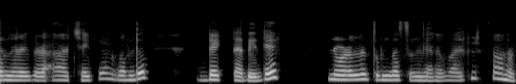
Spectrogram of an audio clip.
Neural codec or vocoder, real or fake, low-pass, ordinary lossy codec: codec, 16 kHz, 1 kbps, FreqCodec, larger model; fake; none; none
